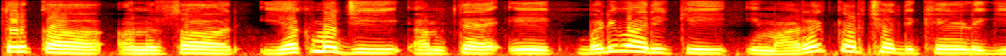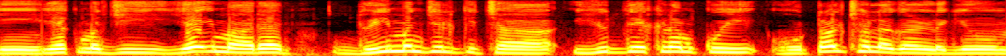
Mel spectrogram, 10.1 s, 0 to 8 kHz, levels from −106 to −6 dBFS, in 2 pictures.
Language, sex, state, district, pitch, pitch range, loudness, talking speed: Hindi, male, Uttarakhand, Uttarkashi, 190 Hz, 175-225 Hz, -13 LUFS, 195 wpm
